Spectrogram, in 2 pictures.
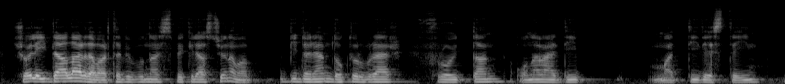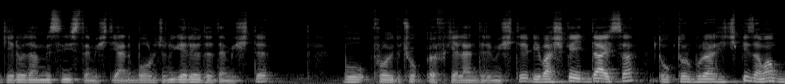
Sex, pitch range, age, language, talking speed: male, 105-125 Hz, 40-59, Turkish, 140 wpm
